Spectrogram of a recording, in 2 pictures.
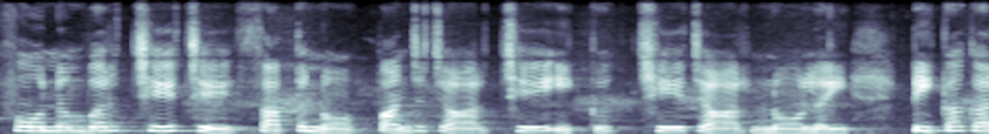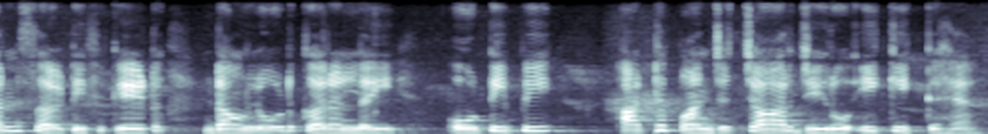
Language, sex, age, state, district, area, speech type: Punjabi, female, 18-30, Punjab, Shaheed Bhagat Singh Nagar, urban, read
